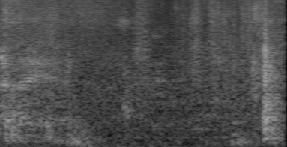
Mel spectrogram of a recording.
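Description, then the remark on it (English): A drawer holding an herb grinder slides open with a brief scraping rumble, followed by a sharper knock near the end, while people talk in the background. “There's a grinder in that drawer right there”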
